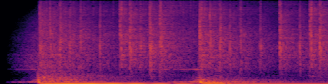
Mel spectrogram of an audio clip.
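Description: Short intro music sting with heavy percussion: a deep bass boom about half a second in, another about two and a half seconds in, and sharp hits between them.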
